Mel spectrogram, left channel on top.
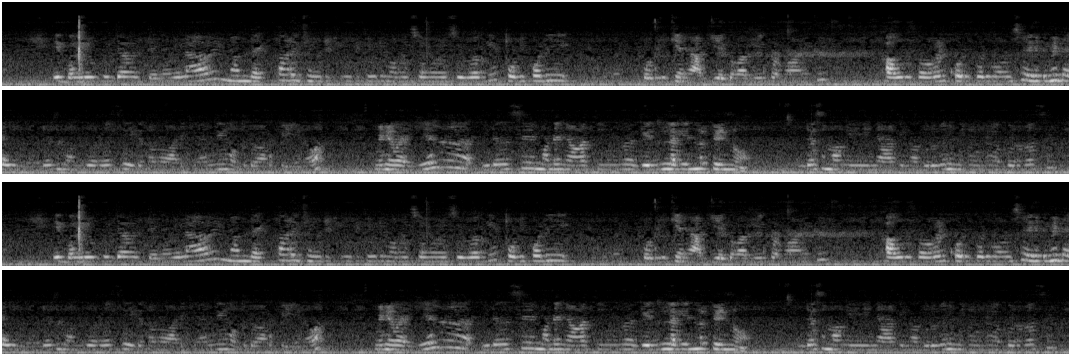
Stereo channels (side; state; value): left; noise; rumble, 15 dB below the sound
